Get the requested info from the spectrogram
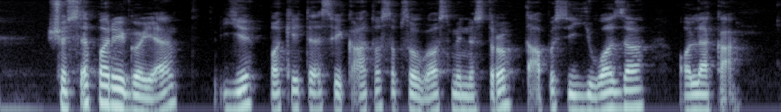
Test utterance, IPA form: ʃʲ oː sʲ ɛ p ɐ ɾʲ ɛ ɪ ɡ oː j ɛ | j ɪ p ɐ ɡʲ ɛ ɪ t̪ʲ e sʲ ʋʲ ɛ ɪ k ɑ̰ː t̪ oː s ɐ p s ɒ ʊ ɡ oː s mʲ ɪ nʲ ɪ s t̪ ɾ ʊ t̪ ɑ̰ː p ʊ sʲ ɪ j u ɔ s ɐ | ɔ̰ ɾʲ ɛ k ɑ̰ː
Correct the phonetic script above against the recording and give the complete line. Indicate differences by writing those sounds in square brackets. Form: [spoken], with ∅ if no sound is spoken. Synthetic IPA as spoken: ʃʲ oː sʲ ɛ p ɐ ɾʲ ɛ ɪ ɡ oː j ɛ | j ɪ p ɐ [kʲ] ɛ ɪ t̪ʲ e sʲ ʋʲ ɛ ɪ k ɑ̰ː t̪ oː s ɐ p s ɒ ʊ ɡ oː s mʲ ɪ nʲ ɪ s t̪ ɾ ʊ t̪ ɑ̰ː p ʊ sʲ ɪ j u ɔ [z] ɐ | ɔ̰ [lʲ] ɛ k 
